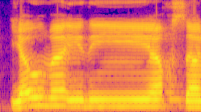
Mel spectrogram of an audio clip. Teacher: وَلِلَّهِ مُلْكُ السَّمَاوَاتِ وَالْأَرْضِ وَيَوْمَ تَقُومُ السَّاعَةُ يَوْمَئِذٍ يَخْسَرُ، تنوین کے بعد یار ادغام یرملون ہوگا، ذال کو یا کے ساتھ جوائن کر دیں گے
